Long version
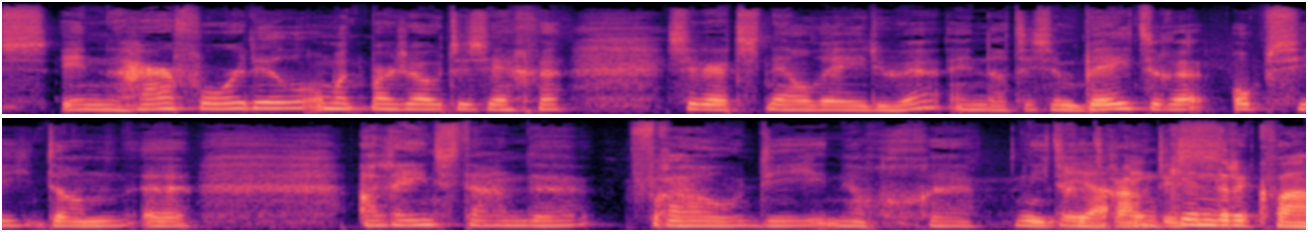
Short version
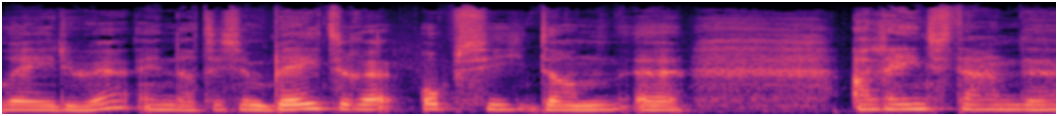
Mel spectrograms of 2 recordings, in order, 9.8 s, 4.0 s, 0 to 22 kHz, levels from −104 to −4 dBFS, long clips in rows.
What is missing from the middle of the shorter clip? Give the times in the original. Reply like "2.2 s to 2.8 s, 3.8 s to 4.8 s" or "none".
none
